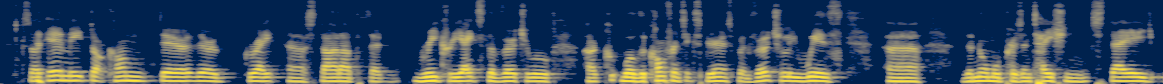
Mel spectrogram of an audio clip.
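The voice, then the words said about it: Irish accent. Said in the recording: “is it Irish accent is getting in the way of that one a little bit”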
